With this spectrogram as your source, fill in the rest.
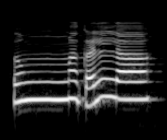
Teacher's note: सुम्मा, मीम मुशद्दद है तो मीम पे हम गुन्ना करेंगे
